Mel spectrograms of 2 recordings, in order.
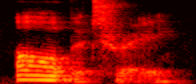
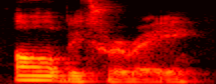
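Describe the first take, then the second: First: The schwa is dropped, leaving a single R. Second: A schwa is pronounced before the final syllable. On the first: "if you decide to remove the schwa in this case, we don't do a double R" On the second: "the schwa is still optional, so you can say it"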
